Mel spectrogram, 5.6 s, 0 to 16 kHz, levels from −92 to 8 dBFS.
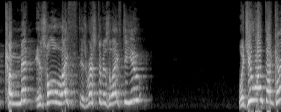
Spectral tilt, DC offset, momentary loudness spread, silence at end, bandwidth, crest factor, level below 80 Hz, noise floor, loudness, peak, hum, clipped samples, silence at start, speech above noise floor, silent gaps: -3.5 dB/octave; under 0.1%; 9 LU; 0 s; 15 kHz; 16 dB; -52 dBFS; -78 dBFS; -15 LUFS; 0 dBFS; none; under 0.1%; 0.1 s; 63 dB; none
